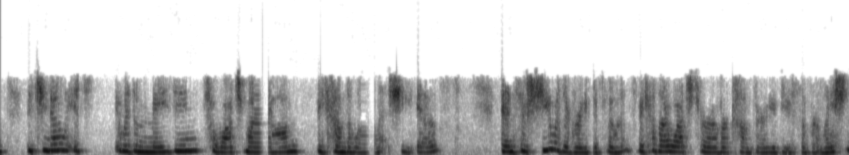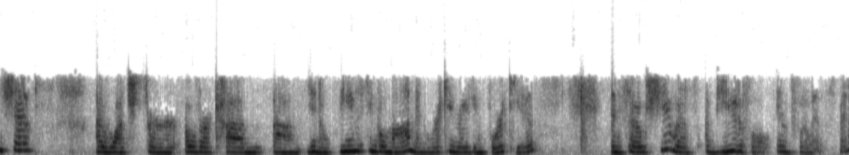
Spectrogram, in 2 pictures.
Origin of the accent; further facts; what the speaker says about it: Kansas, United States; also born or lived in Cortland, New York; I left there when I was very little. I've lived all over the United States. Moved to Kansas when I was 12, and I'm a Kansas gal.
